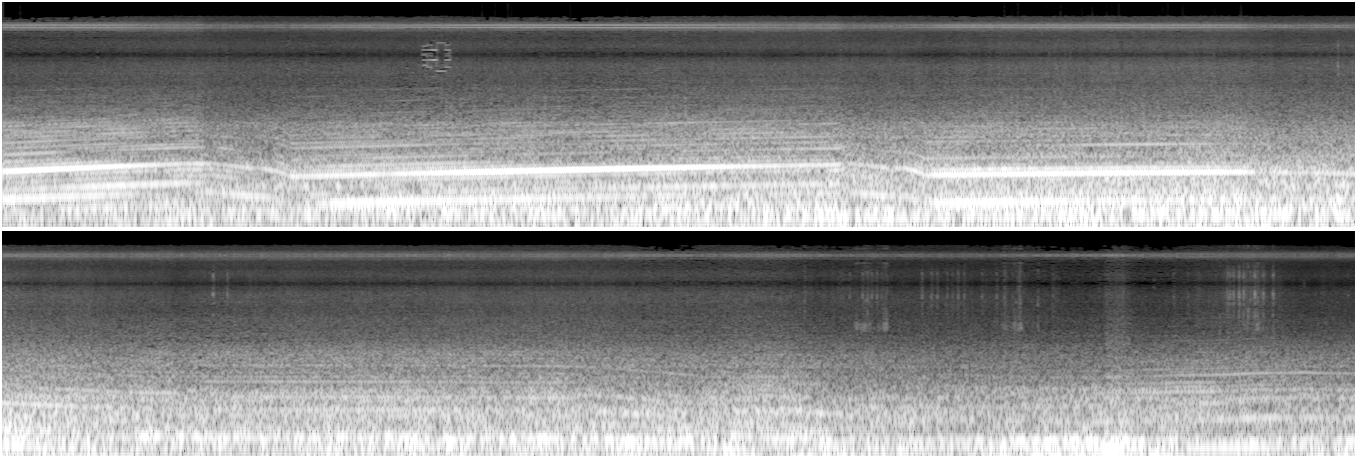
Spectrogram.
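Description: A race car engine roars loudly from inside the cockpit, rising in pitch and dropping sharply at each gear change.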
